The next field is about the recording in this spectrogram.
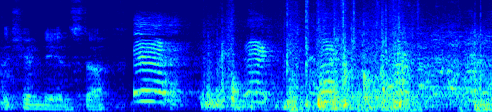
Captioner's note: groans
